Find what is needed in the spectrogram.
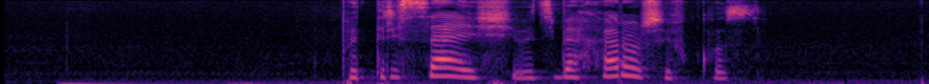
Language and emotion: Russian, positive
